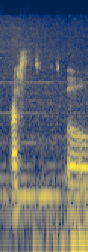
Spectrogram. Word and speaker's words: wrestle: Yeah, And the T is kind of silent. Wrestle. yeah, it's 100% silent. It would be wrestle. With WRASSL. Wrestle. Wrestle. Not even W, just R. Yeah, R W E silent S as well.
